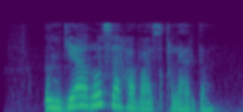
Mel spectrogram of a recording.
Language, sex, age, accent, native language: Uzbek, female, 30-39, Navoiy, Uzbek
